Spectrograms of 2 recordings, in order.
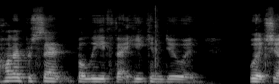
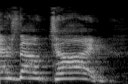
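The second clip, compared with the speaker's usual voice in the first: shrill, very high, loud screaming yell; 13 semitones higher, 6 dB louder than usual. Retelling a frantic untying under attack: imitating Zoro screaming. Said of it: "they're just screaming at each other".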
